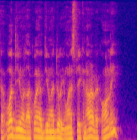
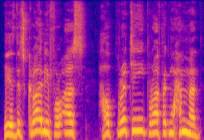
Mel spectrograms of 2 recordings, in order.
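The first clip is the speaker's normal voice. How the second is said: higher, slow, hammed-up awe; mock reverent; 7 semitones higher, 3 dB louder, slower than usual. Streamer narrating the video, mock reverent. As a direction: fake awe for laughs.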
